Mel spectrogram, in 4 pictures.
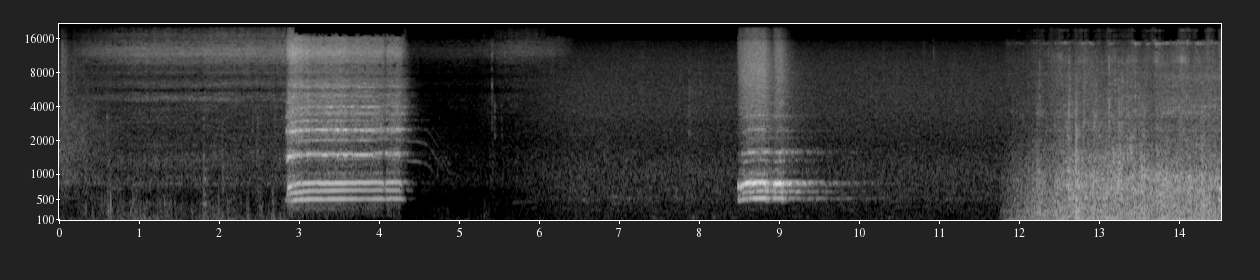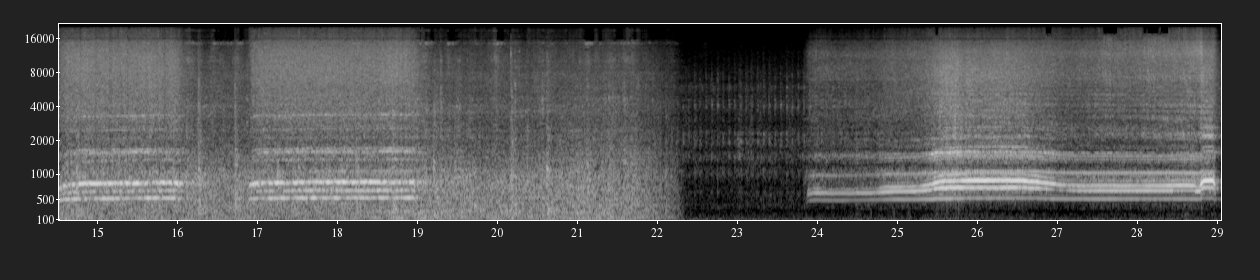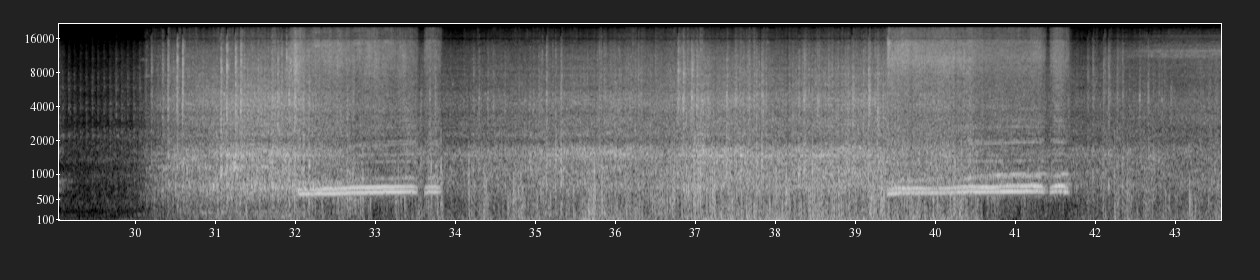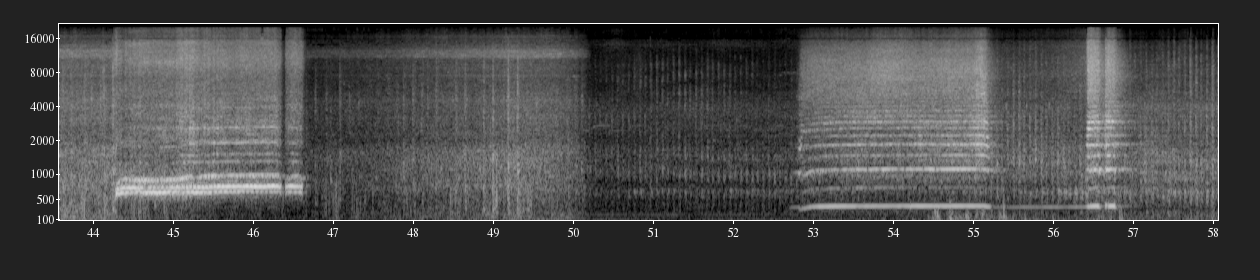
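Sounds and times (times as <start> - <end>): steam train rumbling: 0.0 - 58.0
steam locomotive whistle: 2.8 - 4.8, 8.4 - 10.2, 14.4 - 19.3, 23.8 - 29.3, 31.8 - 33.9, 39.2 - 42.0, 44.2 - 46.8, 52.7 - 57.2.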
